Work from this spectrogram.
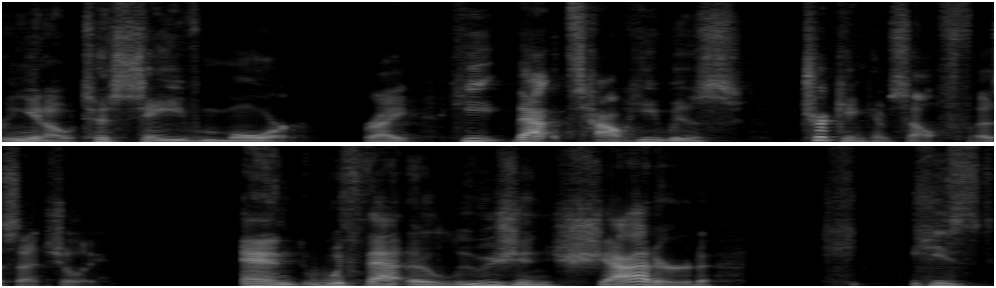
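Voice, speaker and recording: A man playing a tabletop roleplaying game, explaining his character in a halting, earnest way and often repeating words. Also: medium pitch, fairly bright tone. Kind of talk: casual in-game roleplay discussion.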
